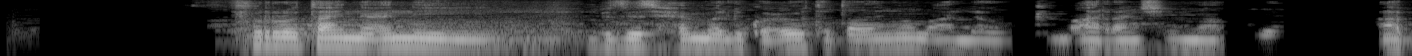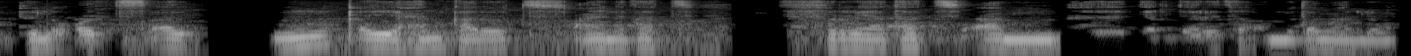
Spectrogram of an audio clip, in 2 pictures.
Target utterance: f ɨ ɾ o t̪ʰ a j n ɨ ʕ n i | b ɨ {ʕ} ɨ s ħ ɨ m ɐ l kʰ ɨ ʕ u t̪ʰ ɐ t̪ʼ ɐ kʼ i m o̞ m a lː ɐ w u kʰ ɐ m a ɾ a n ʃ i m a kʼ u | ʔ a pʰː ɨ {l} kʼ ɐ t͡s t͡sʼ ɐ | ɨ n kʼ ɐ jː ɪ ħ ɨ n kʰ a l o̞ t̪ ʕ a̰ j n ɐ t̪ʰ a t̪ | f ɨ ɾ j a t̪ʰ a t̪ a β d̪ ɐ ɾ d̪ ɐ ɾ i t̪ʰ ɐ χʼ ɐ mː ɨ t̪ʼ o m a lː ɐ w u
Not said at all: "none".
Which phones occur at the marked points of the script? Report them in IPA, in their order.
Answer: z, l

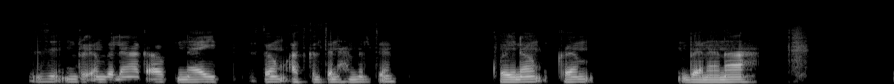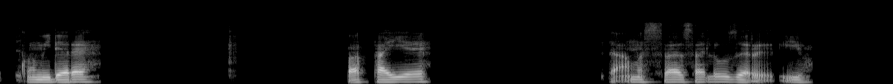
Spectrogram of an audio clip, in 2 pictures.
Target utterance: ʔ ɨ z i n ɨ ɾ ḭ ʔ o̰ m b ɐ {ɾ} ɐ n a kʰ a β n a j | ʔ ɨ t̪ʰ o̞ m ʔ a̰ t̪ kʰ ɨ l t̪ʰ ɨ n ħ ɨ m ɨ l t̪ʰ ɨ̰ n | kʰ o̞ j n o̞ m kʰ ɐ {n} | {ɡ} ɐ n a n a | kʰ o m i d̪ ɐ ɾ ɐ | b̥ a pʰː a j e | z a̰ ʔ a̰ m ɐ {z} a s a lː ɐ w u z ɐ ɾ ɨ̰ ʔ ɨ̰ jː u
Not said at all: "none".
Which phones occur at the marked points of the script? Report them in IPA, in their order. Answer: l, m, b, s

